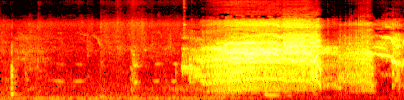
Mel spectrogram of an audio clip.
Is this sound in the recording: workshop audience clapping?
no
